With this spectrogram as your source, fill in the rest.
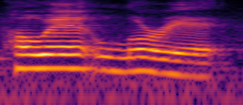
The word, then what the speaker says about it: Poet Laureate: Since 1959 to be a Poet Laureate.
